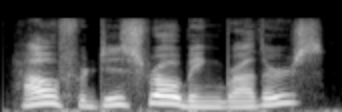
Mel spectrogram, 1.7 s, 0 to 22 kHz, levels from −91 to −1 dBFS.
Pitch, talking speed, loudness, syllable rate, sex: 190 Hz, 140 wpm, -16 LUFS, 4.9 syllables/s, female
